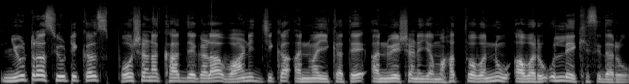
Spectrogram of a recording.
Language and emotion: Kannada, neutral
